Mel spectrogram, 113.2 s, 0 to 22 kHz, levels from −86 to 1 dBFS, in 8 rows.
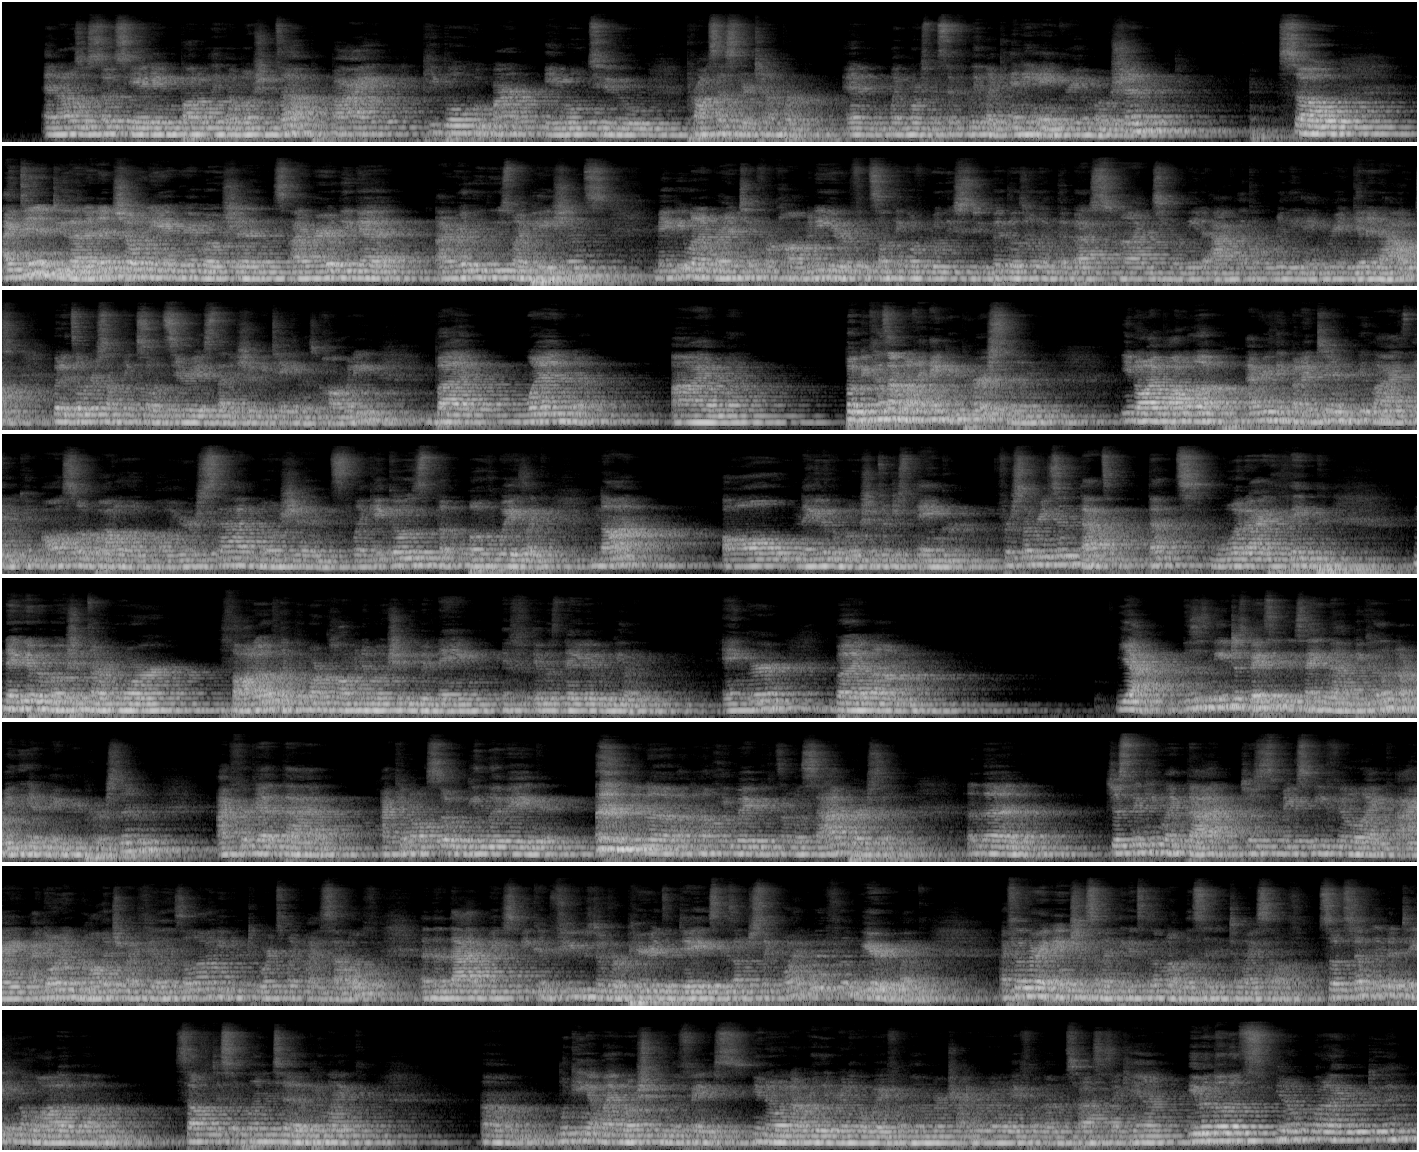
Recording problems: room echo; strong; dies away in 1.7 s
off-mic speech; far

